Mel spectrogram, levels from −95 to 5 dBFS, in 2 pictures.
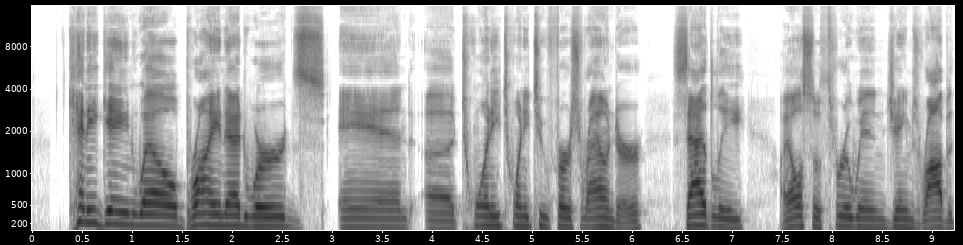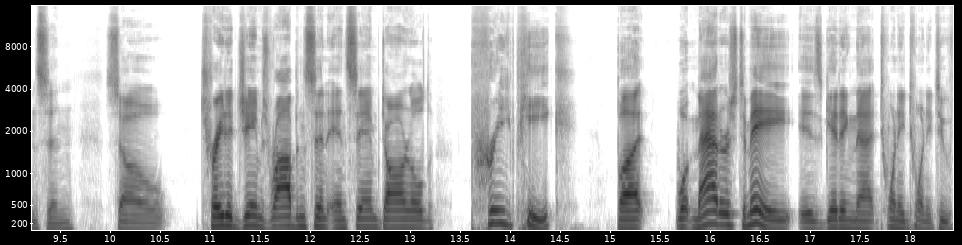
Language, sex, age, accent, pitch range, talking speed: English, male, 30-49, American, 120-170 Hz, 110 wpm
